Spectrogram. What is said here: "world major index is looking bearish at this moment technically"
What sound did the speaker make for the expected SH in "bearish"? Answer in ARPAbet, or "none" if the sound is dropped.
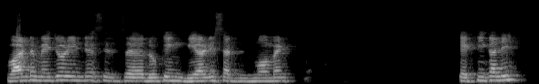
S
